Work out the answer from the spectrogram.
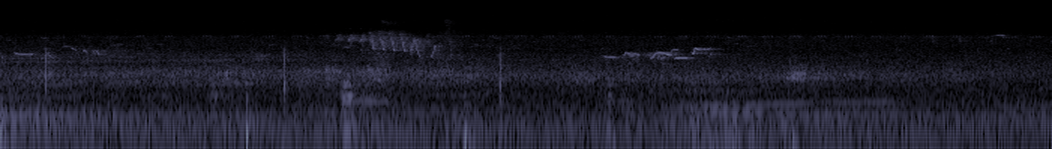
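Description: Songbirds calling in a meadow: a few short chirps, a quick trill about a third of the way in, and more chirps later, over a low rumble, with a few sharp clicks.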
